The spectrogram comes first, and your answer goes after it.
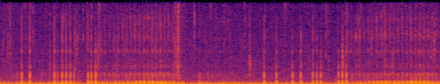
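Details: Low, rapid pulsing purr from a cat, light rain pattering outside the window; brief stronger swells near the start and end, and irregular sharp taps of drops in between.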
